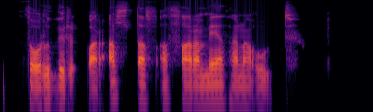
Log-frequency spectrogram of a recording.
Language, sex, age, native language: Icelandic, male, 20-29, Icelandic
